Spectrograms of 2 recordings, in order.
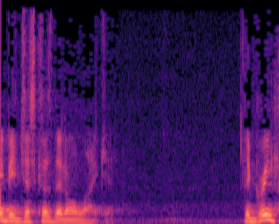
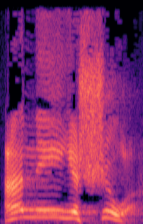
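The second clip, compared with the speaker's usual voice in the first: divine voice in Hebrew; 10 semitones higher than usual. Retold or imitated. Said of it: "So he says".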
